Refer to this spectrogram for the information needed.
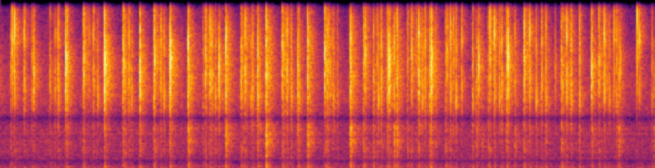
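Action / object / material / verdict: tap / wooden tabletop / wood / none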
